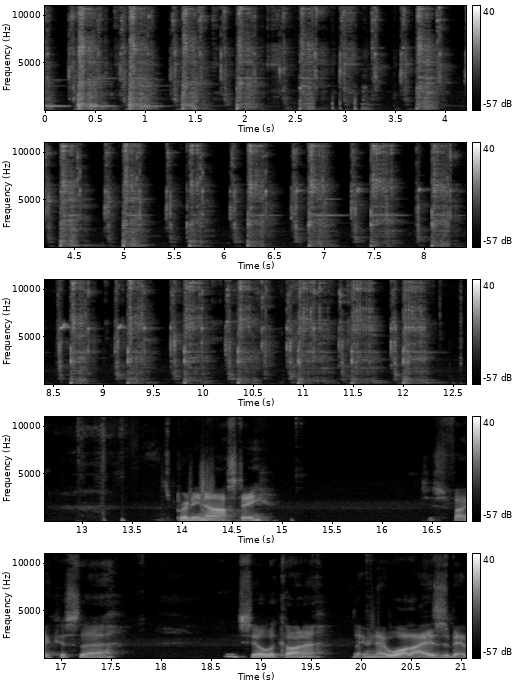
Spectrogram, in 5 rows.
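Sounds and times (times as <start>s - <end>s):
sharp metallic clicks: 0.0s - 12.6s.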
